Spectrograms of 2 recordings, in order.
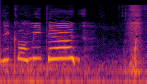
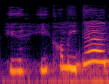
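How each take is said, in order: First: High, soft, slow murmur; very softly, pitched way up and drawn out; really quiet. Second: Hushed storytelling whisper; really quiet. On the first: Man moved at being called Dad, high and hushed. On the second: Man privately moved at being called Dad, whispering. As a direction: whisper it to yourself, voiceless. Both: Acted. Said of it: "really quietly".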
